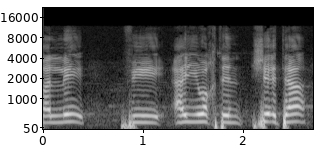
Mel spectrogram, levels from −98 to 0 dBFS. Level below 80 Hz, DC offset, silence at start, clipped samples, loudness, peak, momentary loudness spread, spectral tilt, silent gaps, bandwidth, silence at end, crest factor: -40 dBFS; under 0.1%; 0 s; under 0.1%; -22 LUFS; -4 dBFS; 8 LU; -5.5 dB/octave; none; 12 kHz; 0.1 s; 18 dB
